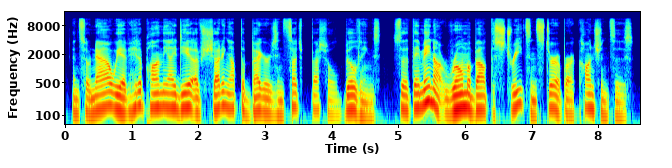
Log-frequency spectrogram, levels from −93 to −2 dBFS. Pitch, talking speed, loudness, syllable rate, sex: 125 Hz, 220 wpm, -21 LUFS, 5.1 syllables/s, male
